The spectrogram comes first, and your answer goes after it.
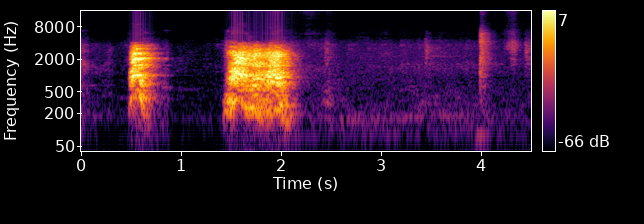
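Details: German Shepherd at play with cushions gives two loud, harsh barks, the second longer and drawn out, followed by faint scuffling and a few soft clicks in a quiet room.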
